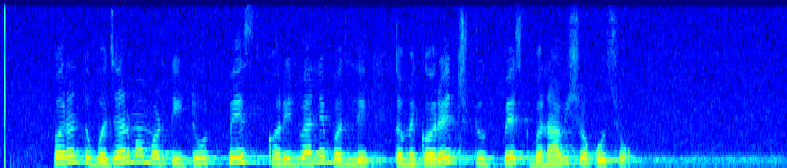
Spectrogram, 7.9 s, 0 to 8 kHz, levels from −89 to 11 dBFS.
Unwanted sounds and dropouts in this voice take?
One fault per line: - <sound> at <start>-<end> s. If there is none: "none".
none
